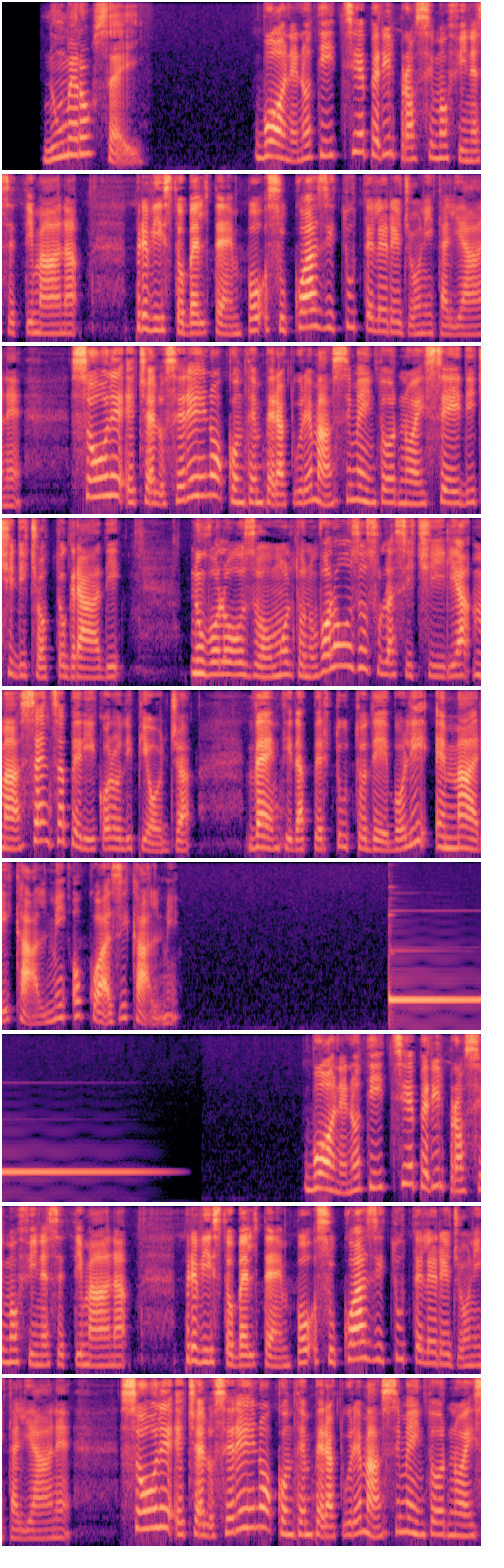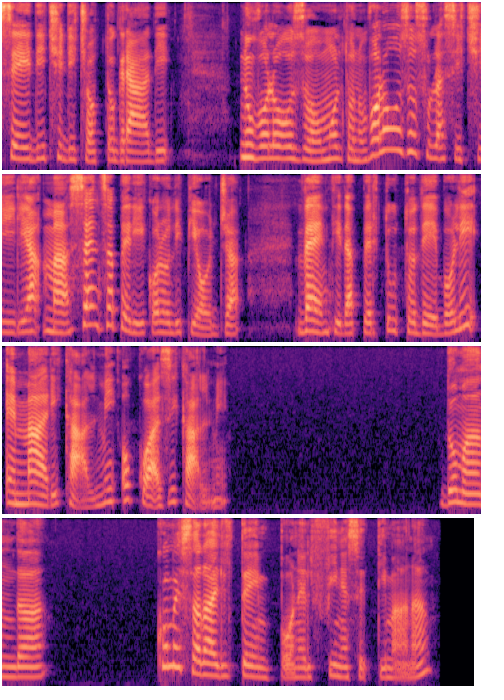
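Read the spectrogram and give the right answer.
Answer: Bel tempo quasi ovunque: sole e cielo sereno, 16-18 gradi; nuvoloso sulla Sicilia ma senza pioggia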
